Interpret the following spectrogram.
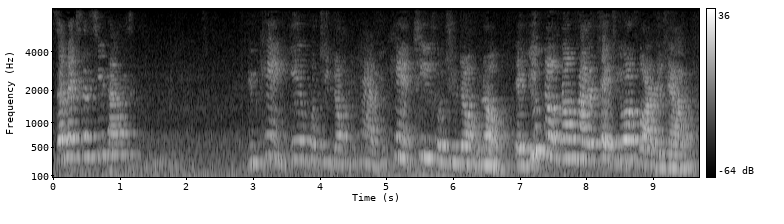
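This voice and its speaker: High-voiced woman counselor, echoey hall. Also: expressive, a little slow, distant mic, slight background noise. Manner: emphatic, asks the room questions and repeats key words. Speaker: counselor leading a teacher training. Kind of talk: workshop talk to a live audience. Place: large echoey room with an audience.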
